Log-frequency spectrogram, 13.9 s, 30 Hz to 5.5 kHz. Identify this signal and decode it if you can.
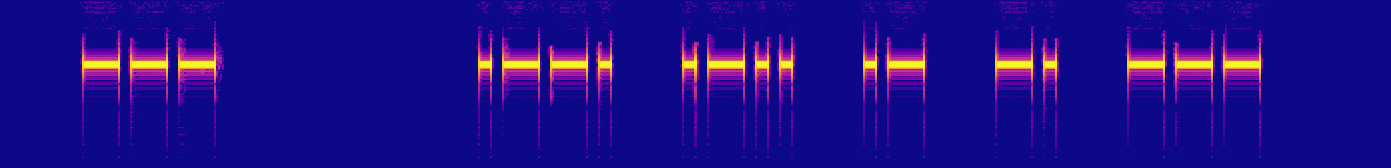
Morse code, heard as a keyed tone, about 10 wpm, spaced as for 7 wpm, 750 Hz. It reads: O PLANO
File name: arquivos / texto / texto 07 10ppm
